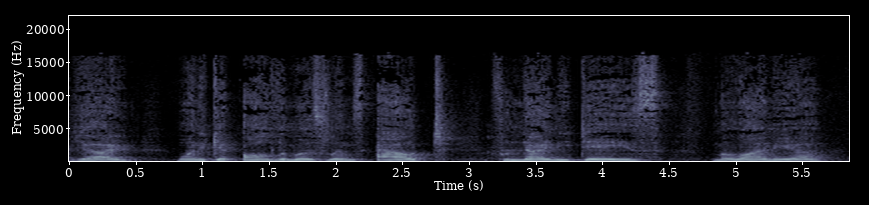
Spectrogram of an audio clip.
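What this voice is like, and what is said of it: Imitates another person's voice. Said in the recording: “quite a good Trump impression you've got.”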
